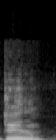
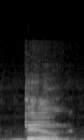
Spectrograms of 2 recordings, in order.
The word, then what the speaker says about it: Dune: Not Doom. Dune. Dune. D U N E. As in sand dunes.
